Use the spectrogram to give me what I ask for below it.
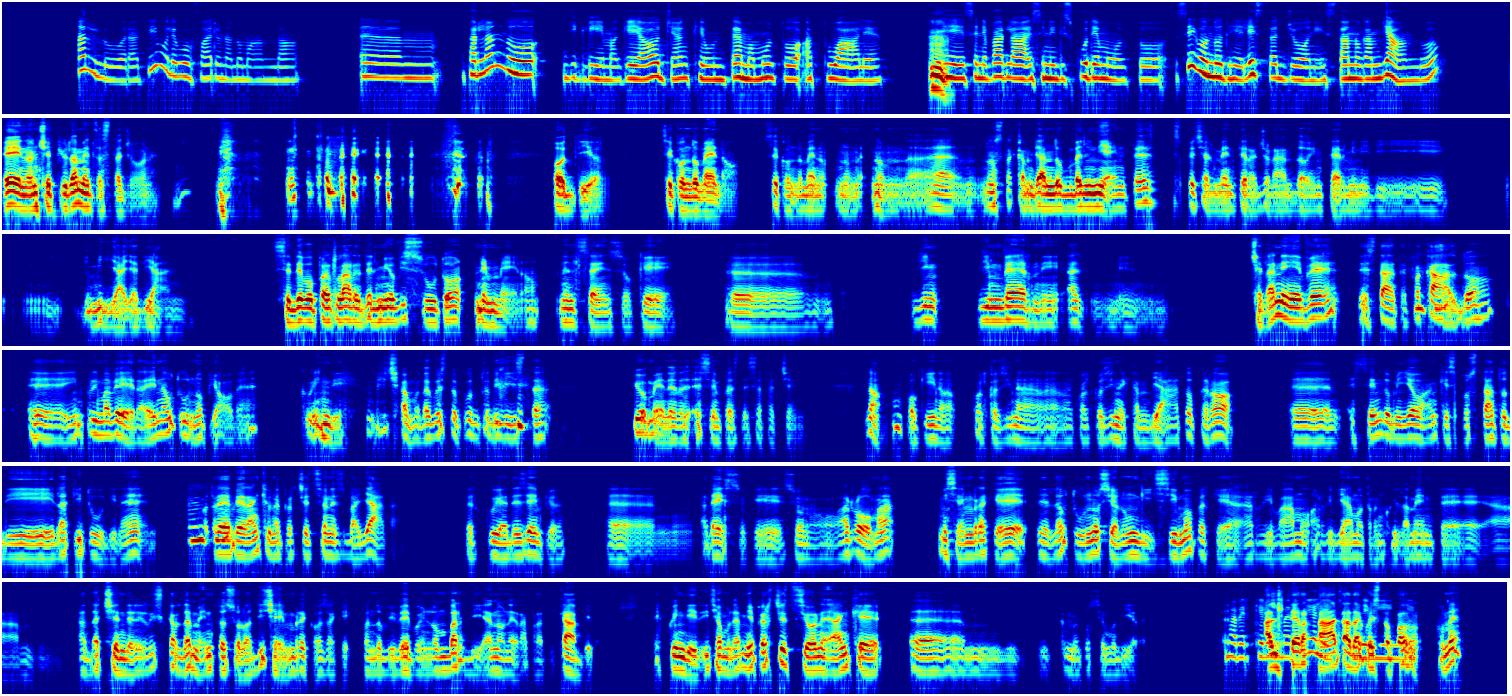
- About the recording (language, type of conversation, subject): Italian, podcast, In che modo i cambiamenti climatici stanno modificando l’andamento delle stagioni?
- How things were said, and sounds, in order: chuckle; laughing while speaking: "com'è"; chuckle; laughing while speaking: "diciamo"; chuckle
